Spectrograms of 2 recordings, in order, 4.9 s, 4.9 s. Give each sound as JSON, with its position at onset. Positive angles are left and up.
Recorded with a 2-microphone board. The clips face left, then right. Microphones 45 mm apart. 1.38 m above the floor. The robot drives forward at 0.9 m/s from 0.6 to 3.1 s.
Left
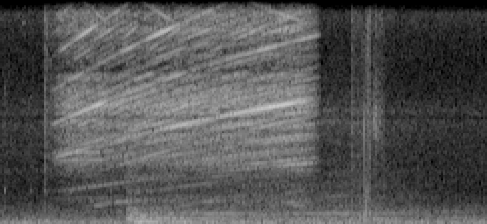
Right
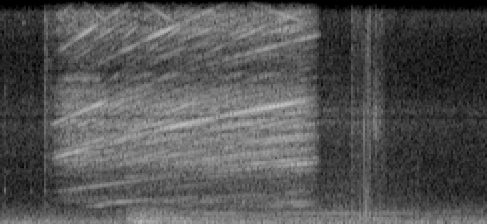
{"t": 1.3, "sound": "a microwave", "side_deg": 35, "distance_m": 1.8}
